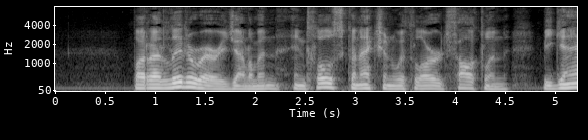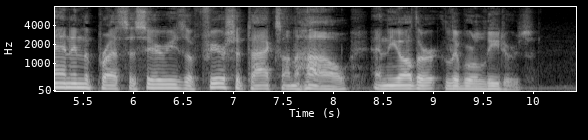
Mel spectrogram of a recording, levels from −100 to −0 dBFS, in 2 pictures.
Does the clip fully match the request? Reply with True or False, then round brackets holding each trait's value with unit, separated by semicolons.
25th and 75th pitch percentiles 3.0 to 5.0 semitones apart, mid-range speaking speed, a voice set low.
True (4.0 semitones; 150 wpm; 110 Hz)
